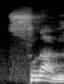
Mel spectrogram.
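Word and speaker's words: tsunami: কিন্তু আসলে উচ্চারণটা হচ্ছে সুনামি।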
